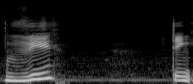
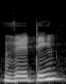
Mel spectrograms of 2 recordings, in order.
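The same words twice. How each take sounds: First: waiting drawn out very slowly, each syllable held; slowly stretched dictation. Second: Said in the usual way. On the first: Shown as a demonstration. Teacher dictating waiting to shorthand students, very slowly stretched.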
